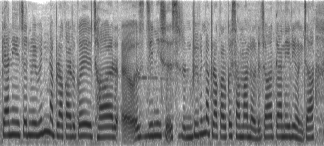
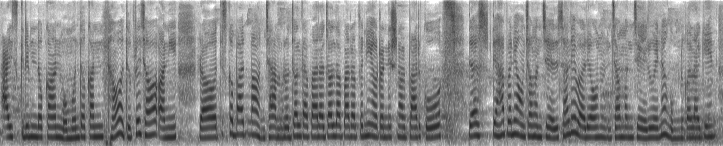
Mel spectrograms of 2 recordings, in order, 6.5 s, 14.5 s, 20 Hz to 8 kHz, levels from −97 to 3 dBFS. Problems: none marked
